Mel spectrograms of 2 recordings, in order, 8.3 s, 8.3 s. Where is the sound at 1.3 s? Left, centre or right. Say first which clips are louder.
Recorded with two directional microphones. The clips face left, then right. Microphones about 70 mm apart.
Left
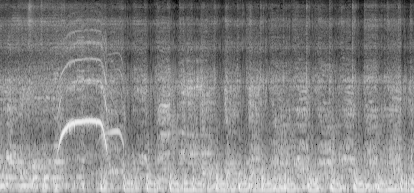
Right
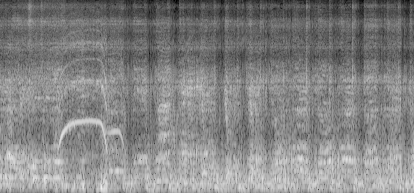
Left 8 dB; left.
